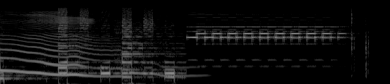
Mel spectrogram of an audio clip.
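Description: A phone ringtone chirps as a call comes in, in a quick run of bright, repeated electronic beeps, following a brief swooping melodic tone at the start. Fairly clear, and no one speaks.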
